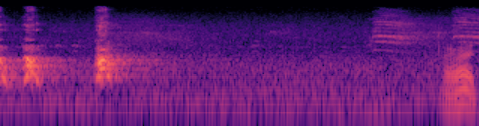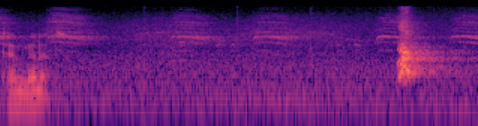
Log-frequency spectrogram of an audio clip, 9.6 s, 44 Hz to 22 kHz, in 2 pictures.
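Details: Neighbour's dog on 13 November 2020 gives two sharp barks at the start and one more near the end, with a low drawn-out voiced sound and faint high chirps in between.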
